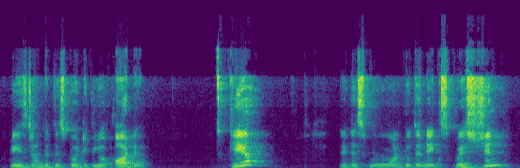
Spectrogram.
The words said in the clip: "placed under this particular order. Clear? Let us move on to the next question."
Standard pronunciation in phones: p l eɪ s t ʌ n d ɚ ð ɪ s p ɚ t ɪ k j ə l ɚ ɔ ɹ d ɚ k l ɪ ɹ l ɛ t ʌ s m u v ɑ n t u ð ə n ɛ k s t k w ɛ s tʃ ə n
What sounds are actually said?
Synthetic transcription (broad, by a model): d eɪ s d ʌ n d ɚ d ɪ s p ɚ t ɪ k j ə l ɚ ɔ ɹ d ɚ k l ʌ ɹ l ɛ t ʌ s m u v ɑ n t u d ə n ɛ k s t k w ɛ s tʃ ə n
